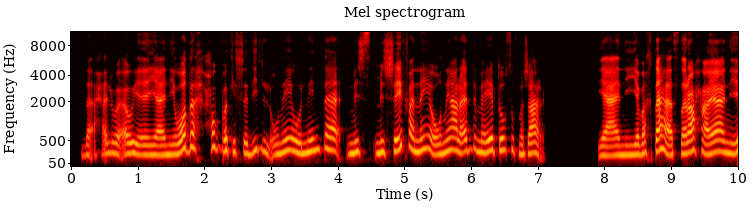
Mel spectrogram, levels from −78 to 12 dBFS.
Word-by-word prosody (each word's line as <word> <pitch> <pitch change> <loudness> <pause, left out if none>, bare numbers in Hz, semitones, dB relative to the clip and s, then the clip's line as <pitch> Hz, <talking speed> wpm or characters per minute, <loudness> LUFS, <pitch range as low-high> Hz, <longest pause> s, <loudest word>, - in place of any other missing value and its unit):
لأ 195 +2 -8
حلو 225 0 -6
أوي، 215 +2 -1
ي 195 -1 -1
يعني 195 +1 0
واضح 320 +8 +1
حبك 280 -7 -3
الشديد 235 +5 -5
للأغنية 240 - -2
وإن 230 -1 +1
أنت 290 0 0
مس 235 +4 -3
مش 230 0 -1
شايفها 310 +6 +2
إن 260 -1 +1
هي 305 +1 -2
أغنية، 215 +8 -1
على 280 -5 +2
قد 285 +4 -3
ما 245 -3 -1
هي 265 +4 +4
بتوصف 280 -2 -4
مشاعرك، 220 +3 -1 0.8
يعني 190 +2 +1
يا 200 - +1
بختها 240 +3 +3
الصراحة 215 +2 +2
يعني 240 0 +4
235 Hz, 170 wpm, -23 LUFS, 205-275 Hz, 0.8 s, هي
